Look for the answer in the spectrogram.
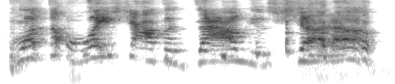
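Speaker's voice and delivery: high, shouted scolding; mock mom shout. Daughter imitating her mother shouting at her to shut up. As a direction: bark the order like a fed-up mom. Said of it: "Calm it down".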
